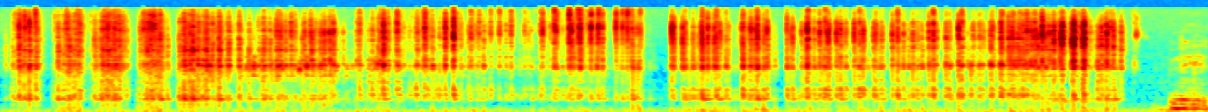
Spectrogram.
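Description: Long nails rub and scratch across the bumpy studs of a tall, hollow pink plastic studded tumbler with a lid and straw. The result is a steady run of bright, rasping scrapes in quick repeated strokes, with dry, clicky texture and almost no ring after each stroke.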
